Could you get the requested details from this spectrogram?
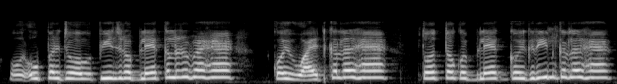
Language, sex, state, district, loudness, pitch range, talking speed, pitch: Hindi, female, Rajasthan, Churu, -12 LUFS, 275-325 Hz, 185 wpm, 295 Hz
